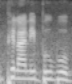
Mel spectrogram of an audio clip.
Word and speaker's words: Pilani Bubu: that bunch of folks think that there's an h in my name and quite often they put an h in my name and that isn't there because my grandfather didn't think it necessary phonetically yeah so p-i-l-a-n-i-b-u-b-u that's on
